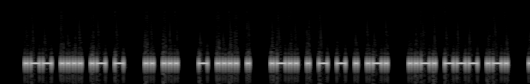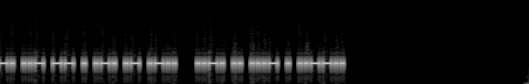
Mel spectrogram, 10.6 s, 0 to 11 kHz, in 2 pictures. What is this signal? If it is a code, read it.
Morse code, heard as a keyed tone, about 40 wpm, 700 Hz. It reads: WHAT IS THE LETTER FOR NUMERAL FIVE?
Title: Sentences from Top 1000 Words - Review Part 2 - 40wpm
